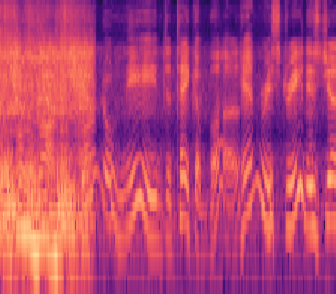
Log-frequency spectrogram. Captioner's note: chuckles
